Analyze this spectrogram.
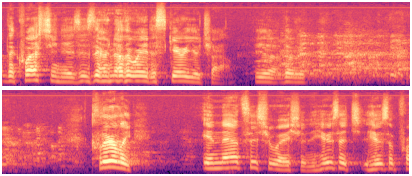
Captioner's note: laughter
